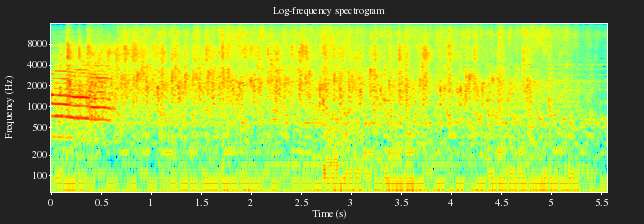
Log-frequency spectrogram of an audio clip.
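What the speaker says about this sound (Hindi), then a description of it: "तालियां!" Studio audience applause on a Hindi TV contest show, a dense, steady wash of clapping that holds loud for the full length, with a brief tonal music sting at the start.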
